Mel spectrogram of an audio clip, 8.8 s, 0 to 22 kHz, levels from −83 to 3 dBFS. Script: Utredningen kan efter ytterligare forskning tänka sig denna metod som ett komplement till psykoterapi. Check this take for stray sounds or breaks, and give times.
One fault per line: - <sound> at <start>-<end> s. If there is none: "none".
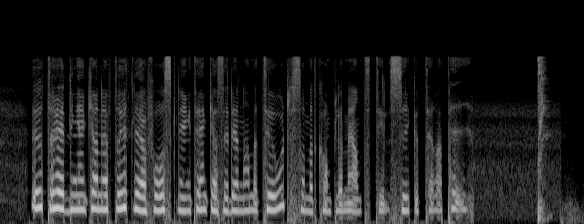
- thud at 8.1-8.3 s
